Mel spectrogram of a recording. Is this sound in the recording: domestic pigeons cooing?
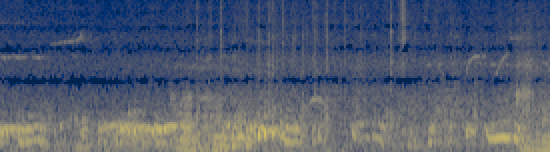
yes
